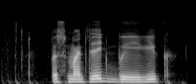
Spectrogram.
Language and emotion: Russian, neutral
